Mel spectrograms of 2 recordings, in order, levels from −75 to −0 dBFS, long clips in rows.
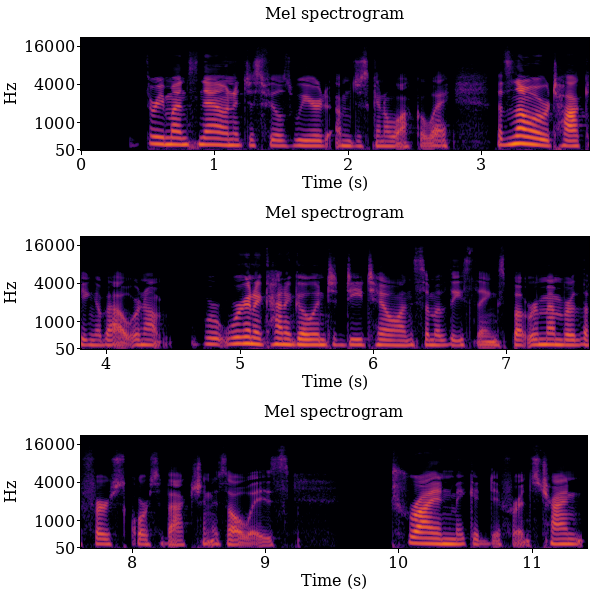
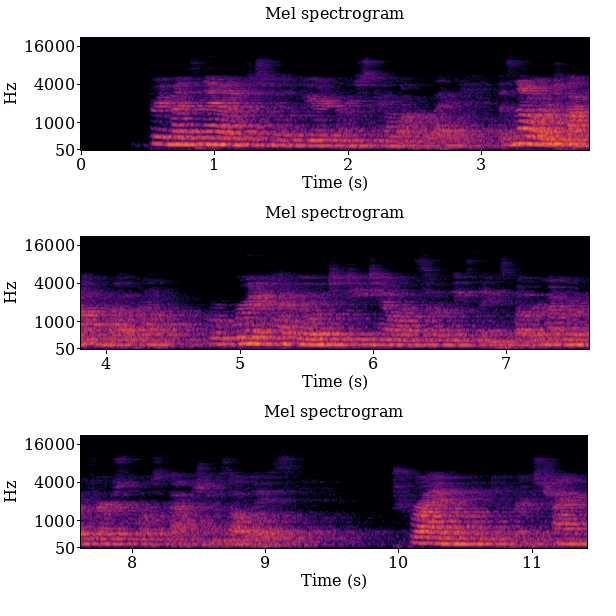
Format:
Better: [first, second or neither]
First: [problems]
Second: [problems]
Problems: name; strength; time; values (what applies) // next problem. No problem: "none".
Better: first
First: none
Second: off-mic speech; far // room echo; strong; dies away in 1.7 s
